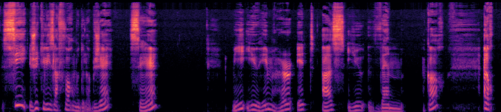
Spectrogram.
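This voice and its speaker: A woman's voice: low voice, creaky, husky. A woman language teacher patiently explaining grammar rules and often checking that her students follow.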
